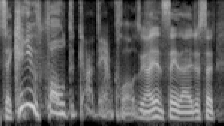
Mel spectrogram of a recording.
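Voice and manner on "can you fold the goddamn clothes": slow, high-pitched mock outburst without volume; hammed-up irritation, not really shouted; mock yell. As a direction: act out an exasperated demand, drawn out. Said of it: "I didn't yell".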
